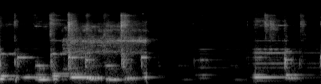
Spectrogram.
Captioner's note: sheep bleating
